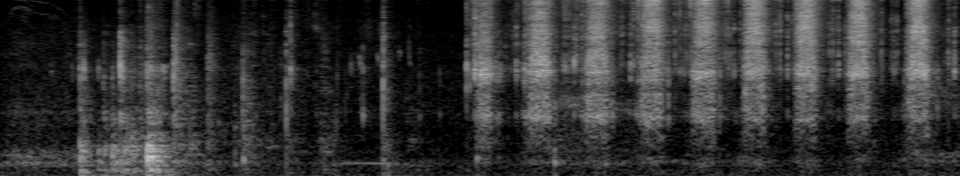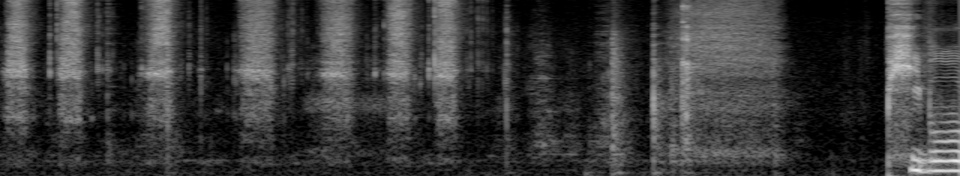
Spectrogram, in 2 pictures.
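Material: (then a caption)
Stone. A viewing stone (suseok) from the Pyeongchang River is tapped in a long, steady run of more than a dozen sharp, bright taps that stop almost at once with no lingering ring. A few softer knocks come before the run, and a short hiss and a loud burst of noise follow at the end.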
